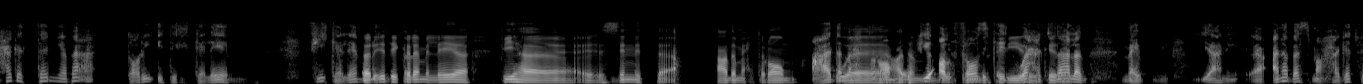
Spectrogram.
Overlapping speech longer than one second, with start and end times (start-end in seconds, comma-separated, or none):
8.4-10.8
